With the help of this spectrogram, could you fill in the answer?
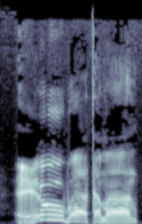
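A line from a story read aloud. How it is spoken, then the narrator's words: Shout. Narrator (Russian): выкрикнул кольцо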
